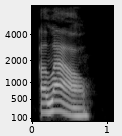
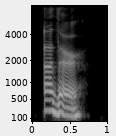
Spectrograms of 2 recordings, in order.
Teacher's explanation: allow has the more closed sound and other has the more open Sound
